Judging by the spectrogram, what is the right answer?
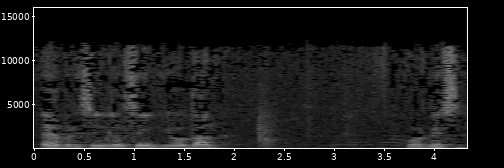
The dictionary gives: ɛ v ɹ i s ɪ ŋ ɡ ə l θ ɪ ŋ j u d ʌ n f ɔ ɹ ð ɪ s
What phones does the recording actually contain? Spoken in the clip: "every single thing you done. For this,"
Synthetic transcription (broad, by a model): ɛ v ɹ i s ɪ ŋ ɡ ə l s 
